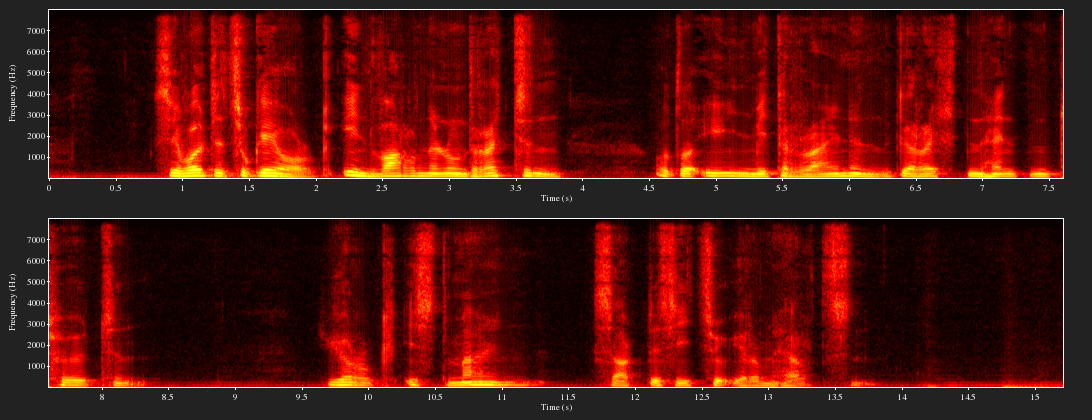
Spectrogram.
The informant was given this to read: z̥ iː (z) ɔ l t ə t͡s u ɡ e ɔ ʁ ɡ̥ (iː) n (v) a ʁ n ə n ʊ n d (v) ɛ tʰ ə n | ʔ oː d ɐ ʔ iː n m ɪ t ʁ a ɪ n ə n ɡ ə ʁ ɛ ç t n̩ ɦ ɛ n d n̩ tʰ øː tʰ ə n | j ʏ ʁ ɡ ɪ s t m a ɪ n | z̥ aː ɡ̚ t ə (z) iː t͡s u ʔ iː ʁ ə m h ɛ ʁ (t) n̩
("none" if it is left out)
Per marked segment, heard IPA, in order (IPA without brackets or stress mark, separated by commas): v, iː, v, ʁ, z, t͡s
